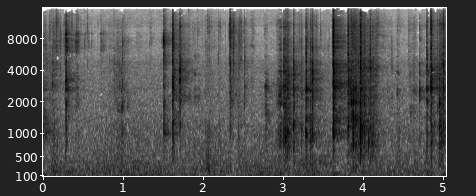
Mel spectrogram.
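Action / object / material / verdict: scrape / bar of soap scraped with a blade / soap / none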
